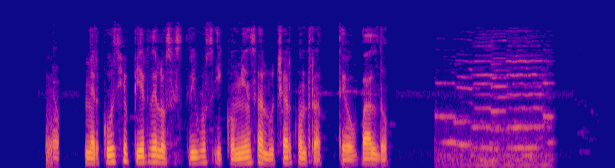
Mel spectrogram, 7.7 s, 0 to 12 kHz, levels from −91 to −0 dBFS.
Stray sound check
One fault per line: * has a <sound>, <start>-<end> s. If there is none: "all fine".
* has a laugh, 0.6-0.7 s
* has a laugh, 5.4-7.0 s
